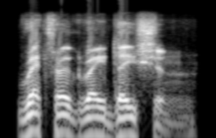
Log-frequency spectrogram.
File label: "retrogradation", British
